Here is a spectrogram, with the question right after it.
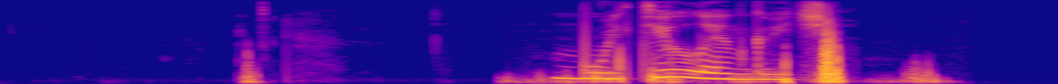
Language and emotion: Russian, neutral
